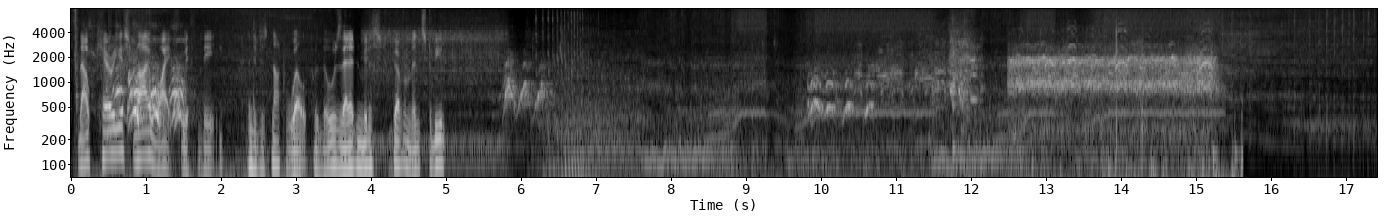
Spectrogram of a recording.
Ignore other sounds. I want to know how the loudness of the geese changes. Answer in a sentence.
The volume of the geese goes up.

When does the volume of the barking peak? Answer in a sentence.
The volume of the barking peaks at 1 second.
